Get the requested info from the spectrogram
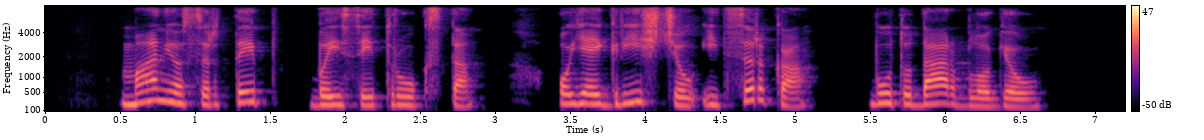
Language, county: Lithuanian, Tauragė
